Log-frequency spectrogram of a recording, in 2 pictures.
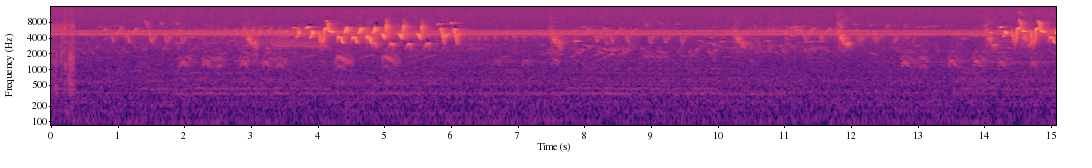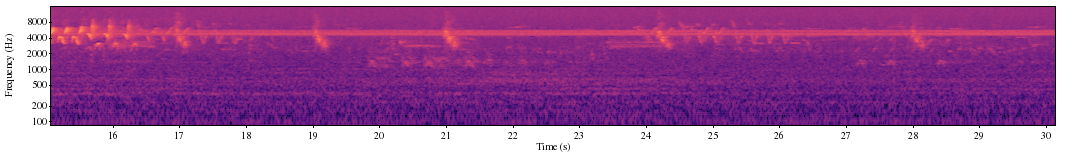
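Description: Woodland ambience: a steady high-pitched insect drone, with two bouts of rapid bird chattering about four and fourteen seconds in and a few scattered single chirps.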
